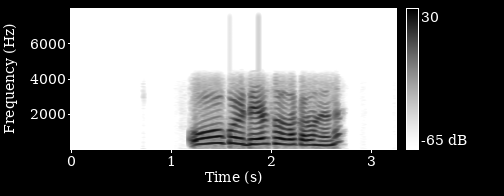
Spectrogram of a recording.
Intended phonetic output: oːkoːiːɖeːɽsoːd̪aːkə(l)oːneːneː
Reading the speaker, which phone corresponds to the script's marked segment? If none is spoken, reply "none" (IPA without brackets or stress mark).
ɾ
